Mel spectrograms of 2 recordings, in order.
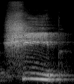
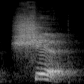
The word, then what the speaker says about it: ship: Se você pronuncia live, sheep, te, você não tá pronunciando corretamente, você tá pronunciando outras palavras. Essas palavras são pronunciadas live, ship, tip.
